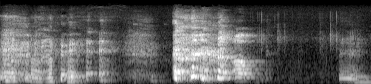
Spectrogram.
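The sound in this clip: A wet cough with mucus: harsh, rough bursts of coughing, moderately loud, mixed in with talking.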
